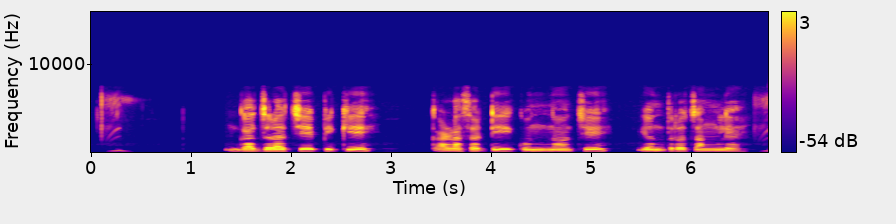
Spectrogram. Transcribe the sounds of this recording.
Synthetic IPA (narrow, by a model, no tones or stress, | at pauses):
ɡad͡zɾat͡ɕepike | ka̰ɽasaʈiːkunːat͡ɕe | jənt̪ɾət͡saŋɡla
